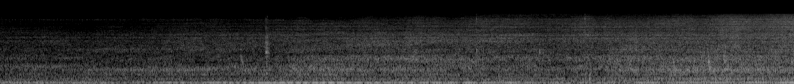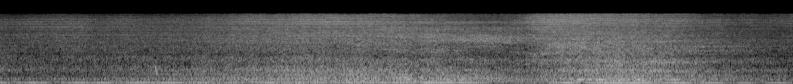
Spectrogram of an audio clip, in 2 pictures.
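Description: Diesel rail head treatment train approaching and passing close by: engine and wheel noise building steadily for about ten seconds, loudest with a rush of hiss as it goes by near the end, then starting to fall away.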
